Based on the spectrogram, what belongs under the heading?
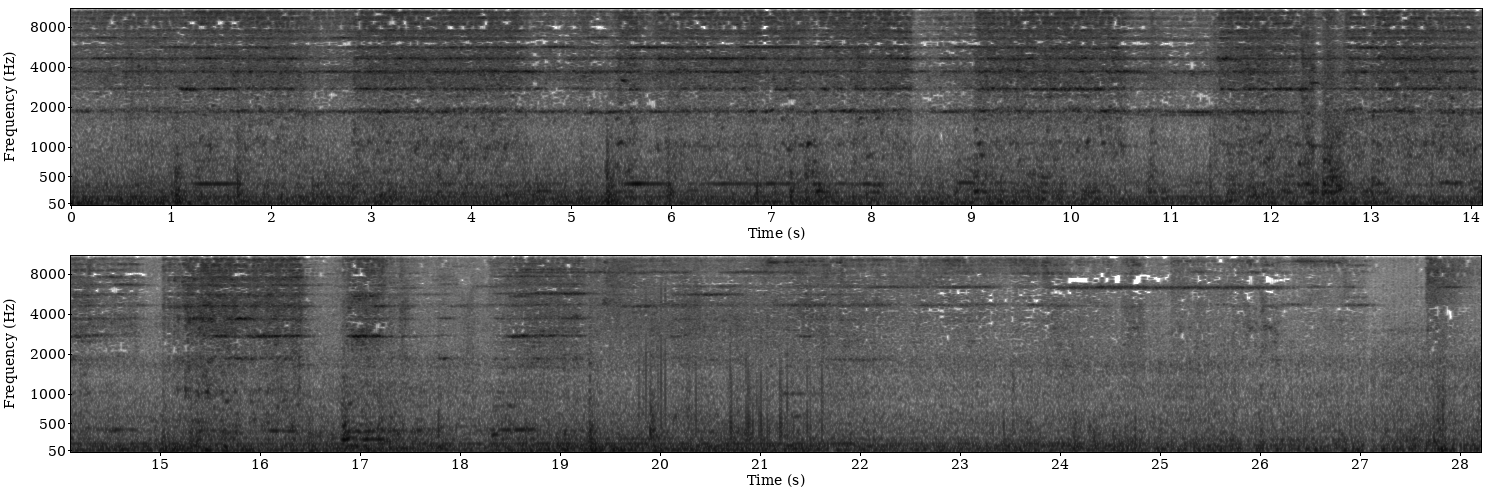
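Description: Railway carriage running along the track, heard from an open carriage window: a steady low rumble of wheels on rail with high, thin wheel-squeal tones that come and go, and scattered knocks from the running gear over the track.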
